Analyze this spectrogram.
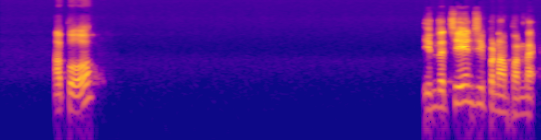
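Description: A man speaks calmly into a close microphone, with short pauses.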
